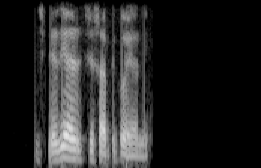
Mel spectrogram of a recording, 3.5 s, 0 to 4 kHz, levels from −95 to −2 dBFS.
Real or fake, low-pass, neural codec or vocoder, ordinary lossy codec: fake; 3.6 kHz; vocoder, 44.1 kHz, 128 mel bands every 512 samples, BigVGAN v2; Opus, 64 kbps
